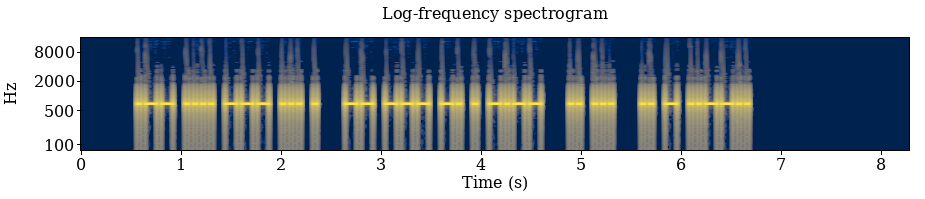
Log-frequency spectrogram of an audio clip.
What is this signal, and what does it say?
Morse code, heard as a keyed tone, about 30 wpm, 700 Hz. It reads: WHOSE MONEY IS IT?
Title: Sentences from Top 1200 Words 30wpm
